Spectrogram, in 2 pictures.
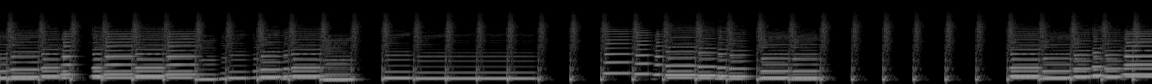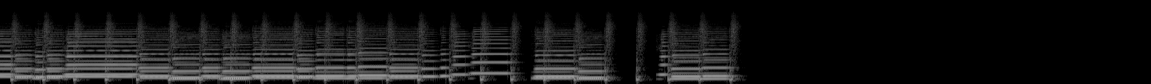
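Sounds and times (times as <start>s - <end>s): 
alto saxophone playing in cut time: 0.0s - 5.4s, 6.0s - 8.3s, 10.1s - 18.9s.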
